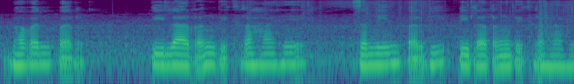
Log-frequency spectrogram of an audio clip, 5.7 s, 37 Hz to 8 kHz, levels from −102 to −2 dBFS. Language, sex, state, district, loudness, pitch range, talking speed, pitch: Hindi, male, Maharashtra, Dhule, -38 LUFS, 125-135 Hz, 155 wpm, 130 Hz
